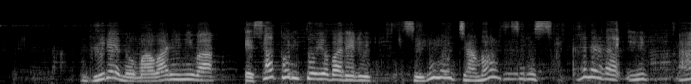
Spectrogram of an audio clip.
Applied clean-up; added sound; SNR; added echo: neural separator model SepFormer DNS4.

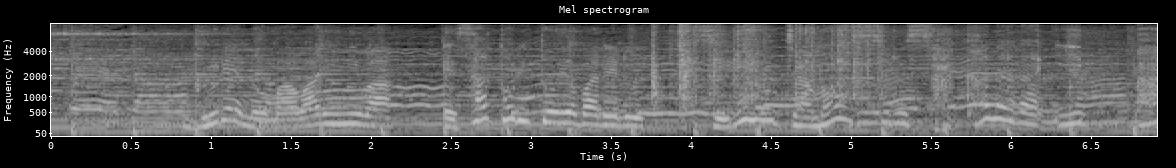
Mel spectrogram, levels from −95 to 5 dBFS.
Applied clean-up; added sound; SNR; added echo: none; Cutlery, silverware; 9 dB; none.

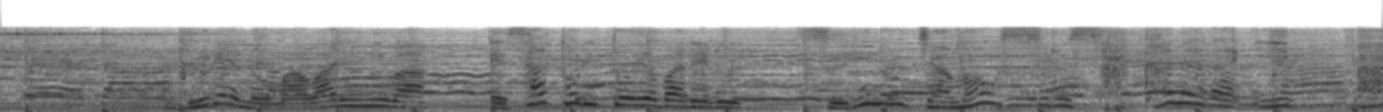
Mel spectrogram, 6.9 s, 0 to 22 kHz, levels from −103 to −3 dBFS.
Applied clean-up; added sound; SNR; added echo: none; none; none; none.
